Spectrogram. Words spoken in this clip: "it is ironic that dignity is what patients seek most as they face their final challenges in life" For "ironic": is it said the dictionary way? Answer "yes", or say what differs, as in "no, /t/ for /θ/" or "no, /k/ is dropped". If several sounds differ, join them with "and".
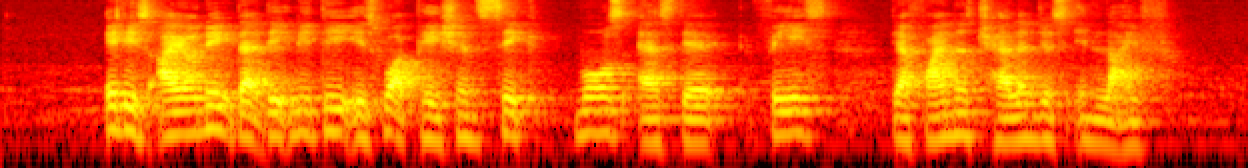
no, /ɹ/ is dropped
